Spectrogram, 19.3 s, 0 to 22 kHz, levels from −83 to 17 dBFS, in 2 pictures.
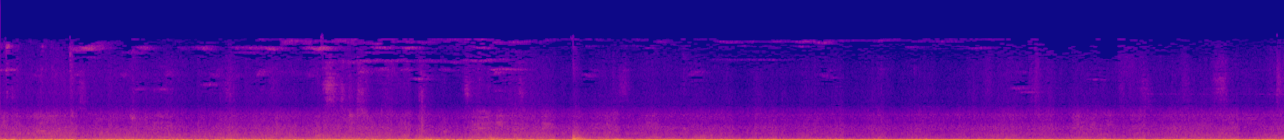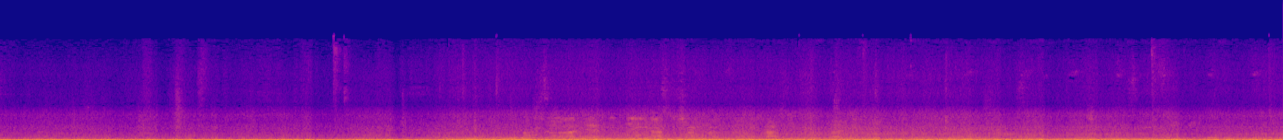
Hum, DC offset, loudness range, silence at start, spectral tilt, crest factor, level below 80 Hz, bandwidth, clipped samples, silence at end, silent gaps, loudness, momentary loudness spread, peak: none; under 0.1%; 2 LU; 0 s; -7.5 dB/octave; 12 dB; -12 dBFS; 5 kHz; under 0.1%; 0 s; none; -17 LUFS; 3 LU; 0 dBFS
